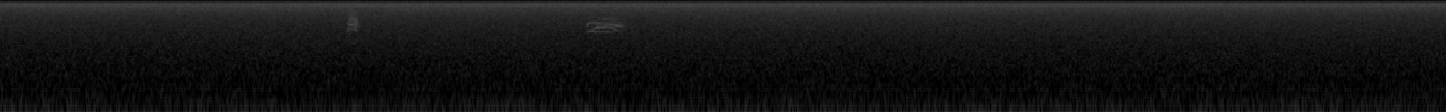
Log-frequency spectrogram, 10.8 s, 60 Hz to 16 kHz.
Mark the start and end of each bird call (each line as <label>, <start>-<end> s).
Hawaii Amakihi (Chlorodrepanis virens), 2.5-2.7 s
Hawaii Amakihi (Chlorodrepanis virens), 4.4-4.6 s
